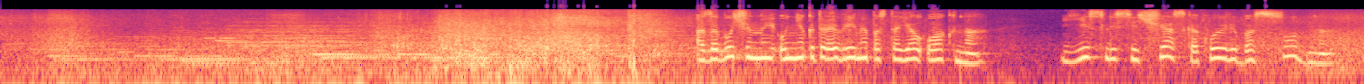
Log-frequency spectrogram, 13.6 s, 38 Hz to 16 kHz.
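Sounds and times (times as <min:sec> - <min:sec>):
stormy sea waves crashing on shore: 0:00.0 - 0:09.6, 0:11.5 - 0:13.6
rough sea roaring during a storm: 0:00.0 - 0:13.6
wind during a storm: 0:00.0 - 0:13.6
speech: 0:07.0 - 0:09.9, 0:10.6 - 0:13.6.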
